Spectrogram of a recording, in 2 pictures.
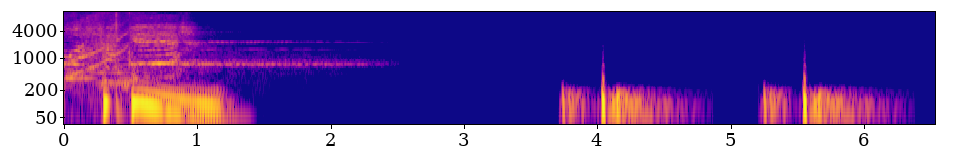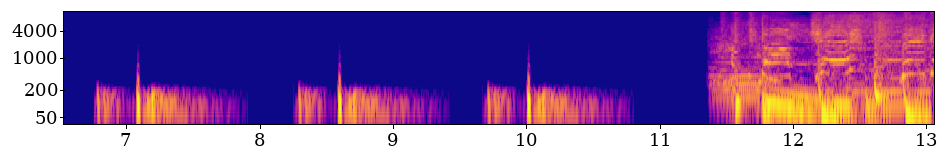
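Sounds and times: heartbeat sound effect: 3.7 - 6.2, 6.8 - 10.8.

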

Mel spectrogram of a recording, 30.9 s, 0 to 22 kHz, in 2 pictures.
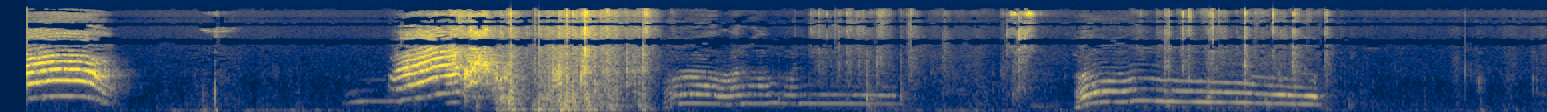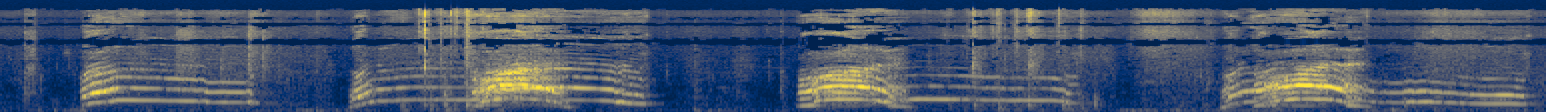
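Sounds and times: cats yowling: 0.3 - 1.2, 3.8 - 5.2, 19.0 - 22.0, 23.4 - 26.4, 27.6 - 30.9
cat growling cry: 3.5 - 5.1, 10.7 - 13.3, 18.9 - 22.0, 23.4 - 26.4, 27.6 - 30.9.

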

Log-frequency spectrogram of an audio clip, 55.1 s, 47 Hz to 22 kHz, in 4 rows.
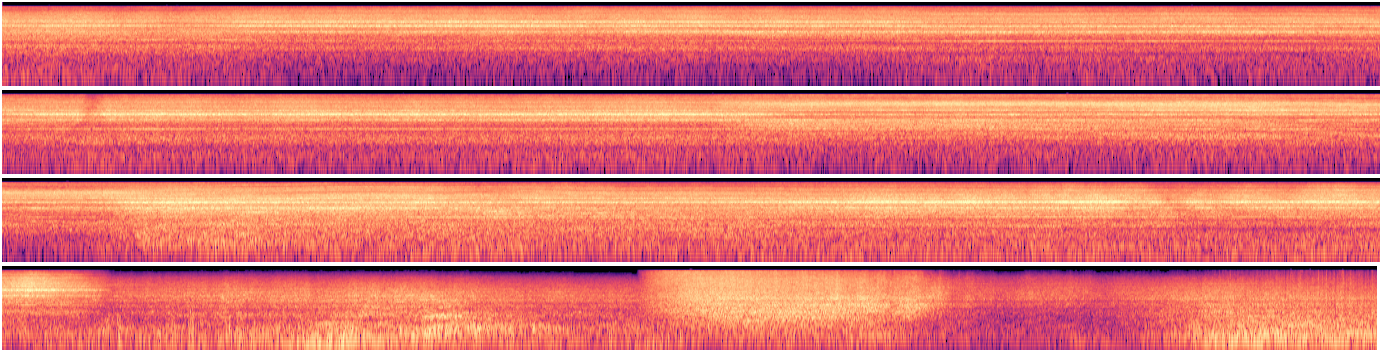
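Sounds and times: jet engines whining: 0.0 - 55.0
jet flying low: 0.0 - 55.0.

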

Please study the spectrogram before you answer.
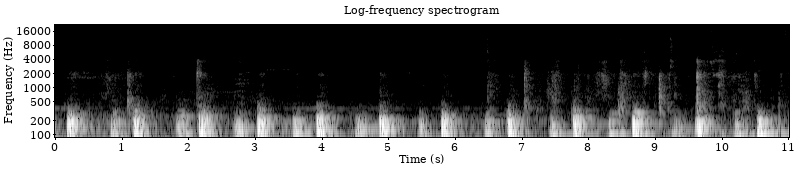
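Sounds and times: amplified heartbeat: 0.0 - 11.0.

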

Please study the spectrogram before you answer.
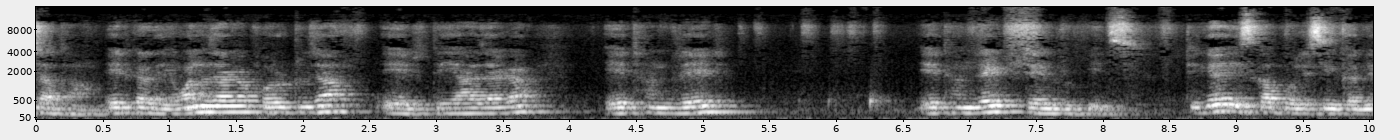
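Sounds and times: marker pen writing on board: 5.2 - 7.5, 8.2 - 8.6.

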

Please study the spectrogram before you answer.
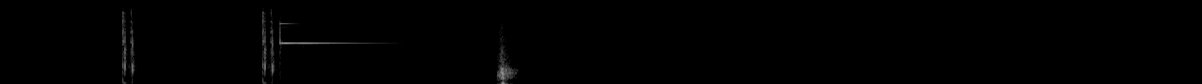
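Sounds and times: high notification bell ding: 2.7 - 4.2.

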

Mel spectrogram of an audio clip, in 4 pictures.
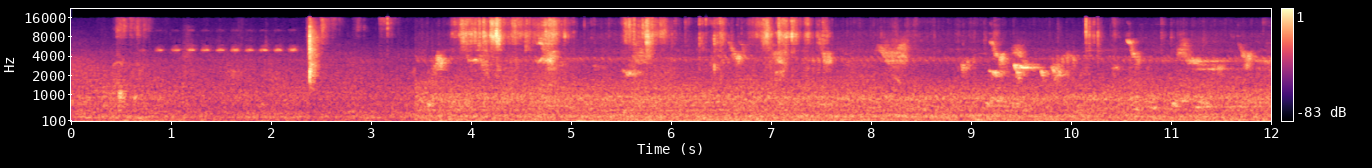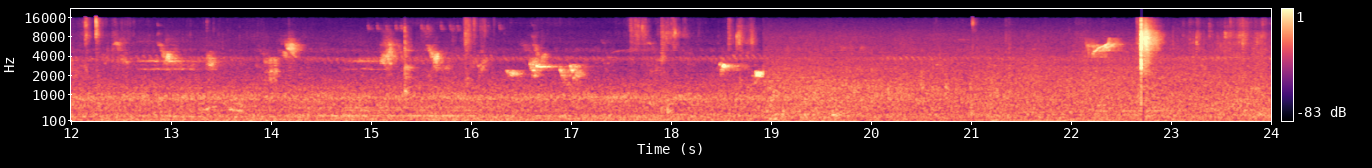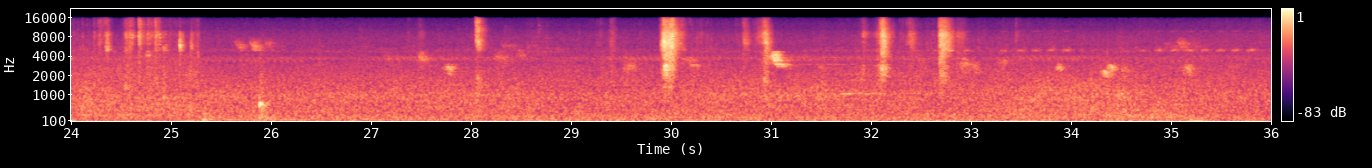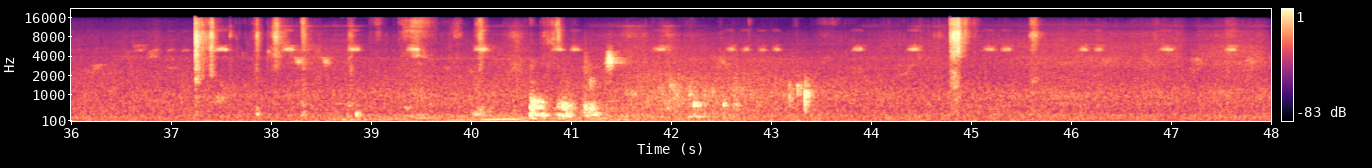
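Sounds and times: small birds chirping: 3.4 - 19.0, 22.1 - 26.2, 27.1 - 48.0.

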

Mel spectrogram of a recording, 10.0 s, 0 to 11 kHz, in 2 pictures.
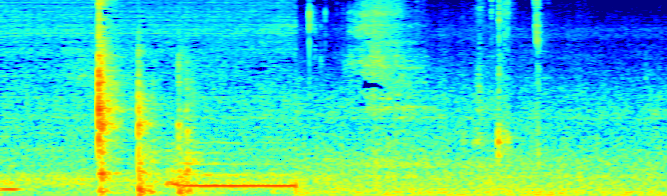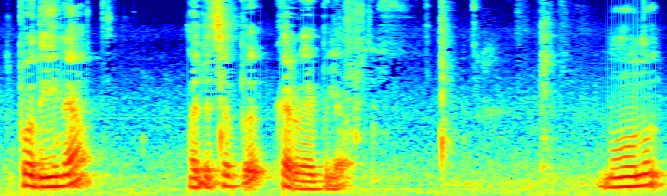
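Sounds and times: steady low hum: 1.1 - 9.6.

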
